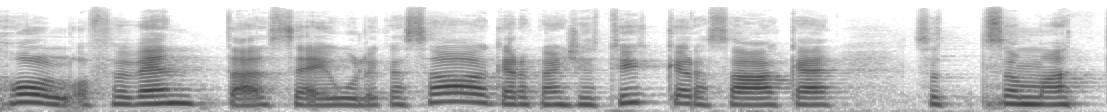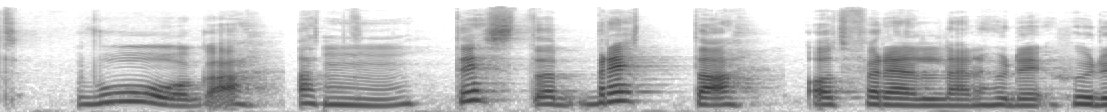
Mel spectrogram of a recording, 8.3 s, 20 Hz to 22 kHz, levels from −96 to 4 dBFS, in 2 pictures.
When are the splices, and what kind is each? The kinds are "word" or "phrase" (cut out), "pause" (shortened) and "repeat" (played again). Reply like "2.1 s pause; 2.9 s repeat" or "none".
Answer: 2.6 s word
